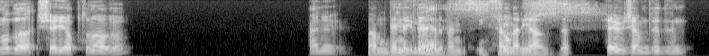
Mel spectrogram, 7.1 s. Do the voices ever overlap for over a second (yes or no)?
yes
